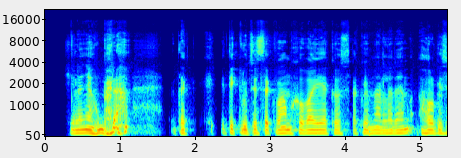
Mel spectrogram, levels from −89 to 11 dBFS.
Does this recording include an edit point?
no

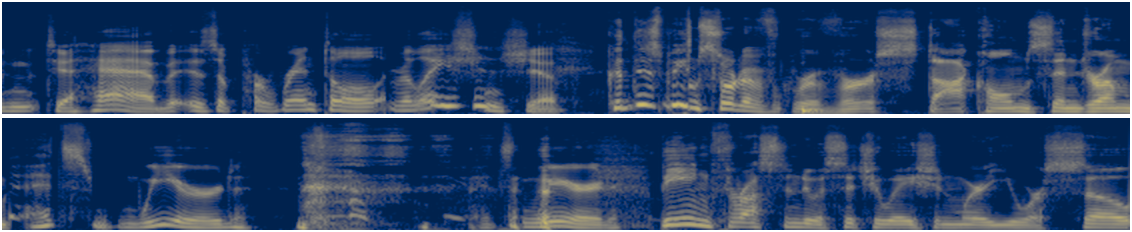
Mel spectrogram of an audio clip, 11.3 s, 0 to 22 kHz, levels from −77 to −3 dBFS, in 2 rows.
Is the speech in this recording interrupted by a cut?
yes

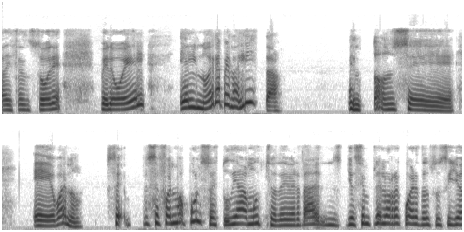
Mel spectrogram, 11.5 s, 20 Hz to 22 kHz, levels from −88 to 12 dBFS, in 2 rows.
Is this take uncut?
yes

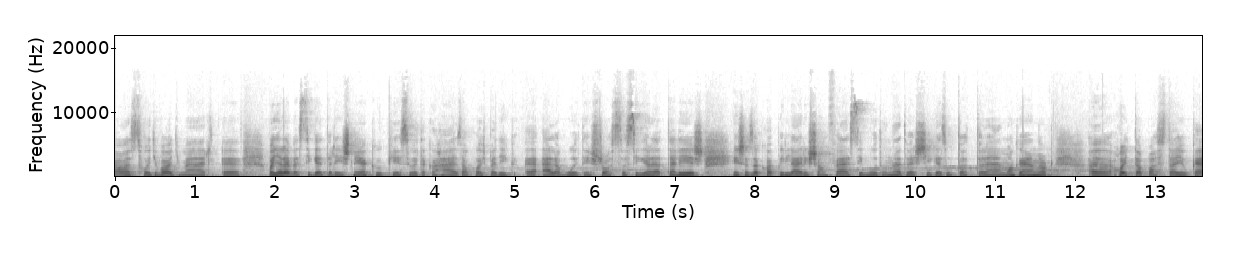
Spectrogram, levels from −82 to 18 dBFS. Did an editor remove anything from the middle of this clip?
no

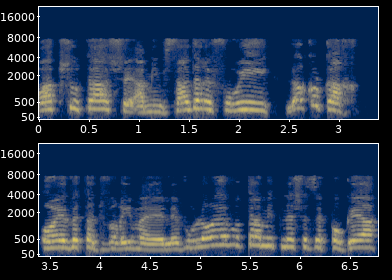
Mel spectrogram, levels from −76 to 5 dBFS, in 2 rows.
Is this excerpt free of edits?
no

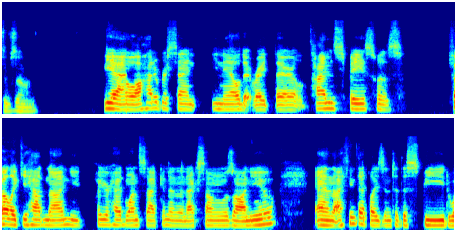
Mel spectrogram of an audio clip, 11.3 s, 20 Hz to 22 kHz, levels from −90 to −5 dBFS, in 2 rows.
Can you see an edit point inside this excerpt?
yes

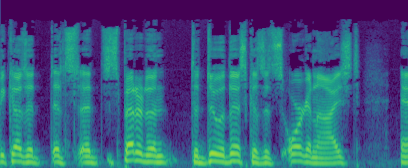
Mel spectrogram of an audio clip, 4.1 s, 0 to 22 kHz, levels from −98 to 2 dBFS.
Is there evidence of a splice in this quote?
no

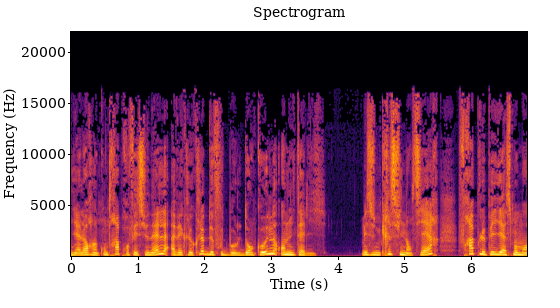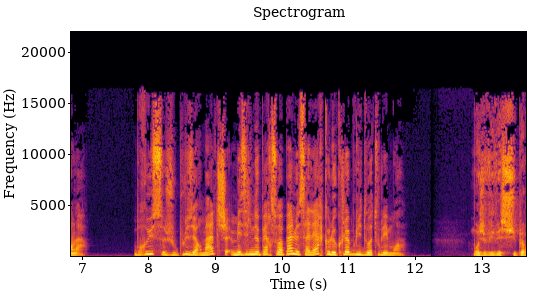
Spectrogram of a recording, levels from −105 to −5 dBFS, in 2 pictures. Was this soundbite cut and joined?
no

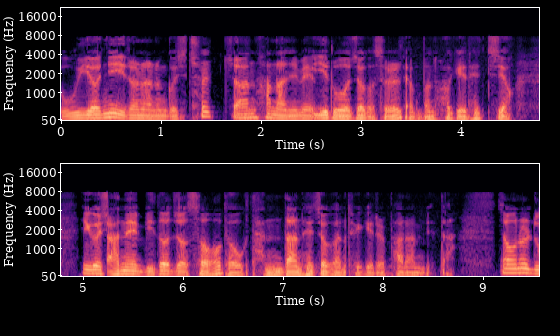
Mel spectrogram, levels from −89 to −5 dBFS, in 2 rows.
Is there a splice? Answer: yes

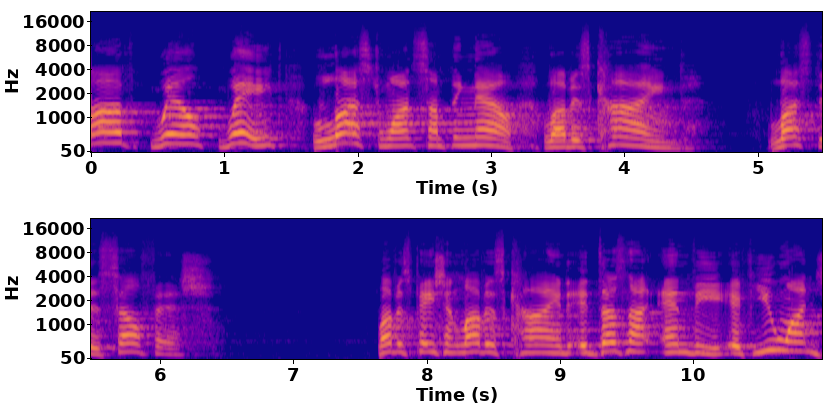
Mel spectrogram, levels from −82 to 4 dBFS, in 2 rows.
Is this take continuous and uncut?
no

